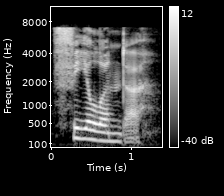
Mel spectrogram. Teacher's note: because feel ends with a consonant and under begins with a vowel sound we can link those together feel under it's almost like the l jumps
